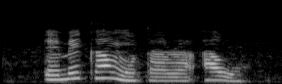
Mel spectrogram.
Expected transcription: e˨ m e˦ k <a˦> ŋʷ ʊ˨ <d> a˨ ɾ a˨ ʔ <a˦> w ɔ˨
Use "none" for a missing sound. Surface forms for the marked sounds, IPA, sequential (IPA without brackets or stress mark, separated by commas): a˦, t, a˦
